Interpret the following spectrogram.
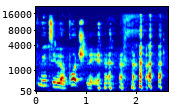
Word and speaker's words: Huitzilopochtli: there's a little button you can click for pronunciation. And there's a very Central American sounding guy that says, Huitzilopochtli.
